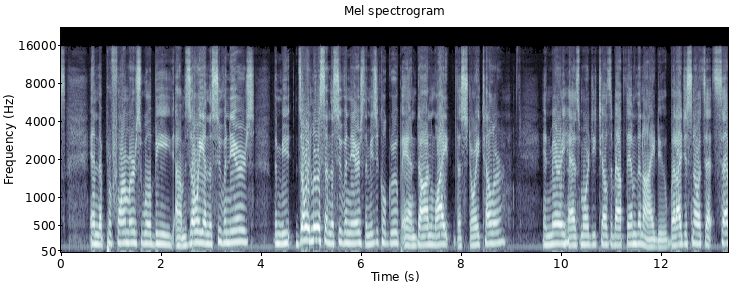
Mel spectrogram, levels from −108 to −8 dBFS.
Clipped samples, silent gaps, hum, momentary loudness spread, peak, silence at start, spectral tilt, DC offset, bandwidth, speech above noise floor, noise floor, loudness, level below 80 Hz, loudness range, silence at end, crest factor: under 0.1%; none; none; 7 LU; -8 dBFS; 0 s; -4.5 dB/octave; under 0.1%; 16 kHz; 31 dB; -48 dBFS; -18 LUFS; -46 dBFS; 3 LU; 0 s; 10 dB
